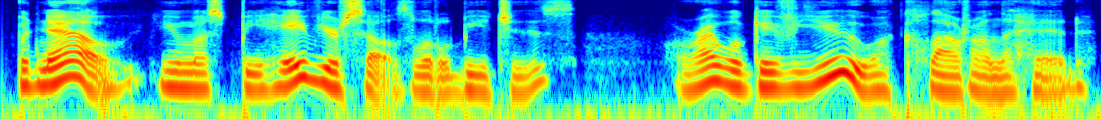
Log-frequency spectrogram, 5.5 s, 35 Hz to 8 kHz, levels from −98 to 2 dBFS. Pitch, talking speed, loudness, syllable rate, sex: 155 Hz, 195 wpm, -17 LUFS, 5.1 syllables/s, female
